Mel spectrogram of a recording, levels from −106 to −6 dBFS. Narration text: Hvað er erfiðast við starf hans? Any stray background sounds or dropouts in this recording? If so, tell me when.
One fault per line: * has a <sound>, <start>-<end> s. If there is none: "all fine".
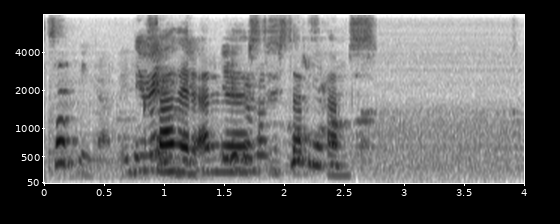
all fine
